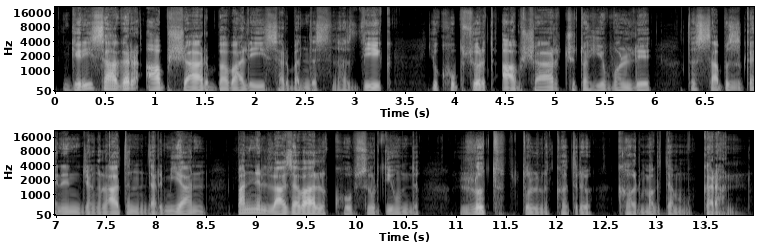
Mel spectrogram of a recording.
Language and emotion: Kashmiri, neutral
